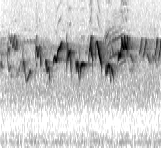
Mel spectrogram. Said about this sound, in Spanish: Un vireo gorjeador canta desde alto en el dosel.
